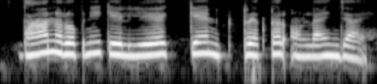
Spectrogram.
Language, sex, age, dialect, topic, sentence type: Maithili, female, 25-30, Angika, agriculture, question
